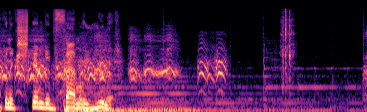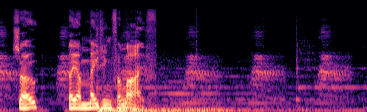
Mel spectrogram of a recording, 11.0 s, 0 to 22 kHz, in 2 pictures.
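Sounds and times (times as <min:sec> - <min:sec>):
crows cawing: 0:00.0 - 0:03.6, 0:05.2 - 0:11.0
background music with sustained tones: 0:00.0 - 0:11.0.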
